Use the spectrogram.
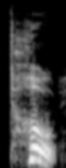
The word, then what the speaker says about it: Tod: a successful Kickstarter all right next up is Toad to o d but it's pronounced toad basically what it is is a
